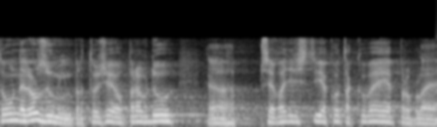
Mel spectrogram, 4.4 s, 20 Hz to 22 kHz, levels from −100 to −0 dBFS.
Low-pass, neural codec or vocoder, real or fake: 7.2 kHz; vocoder, 44.1 kHz, 128 mel bands every 512 samples, BigVGAN v2; fake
